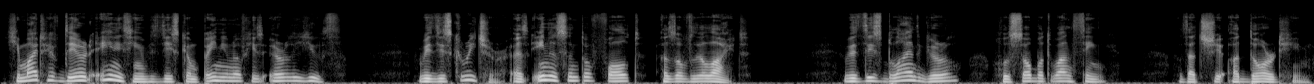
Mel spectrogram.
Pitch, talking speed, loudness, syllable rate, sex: 145 Hz, 160 wpm, -18 LUFS, 5.0 syllables/s, male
